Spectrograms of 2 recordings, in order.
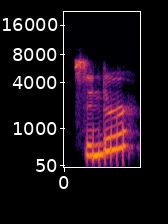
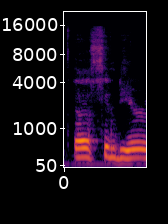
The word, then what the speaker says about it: Sindir: Cinder, I believe. Is that correct? Sindir is the technical name, but Sindir. yeah, Okay.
